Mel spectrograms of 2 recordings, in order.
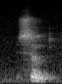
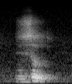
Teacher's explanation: so is a voiceless consonant sound, while zo is a voiced consonant sound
